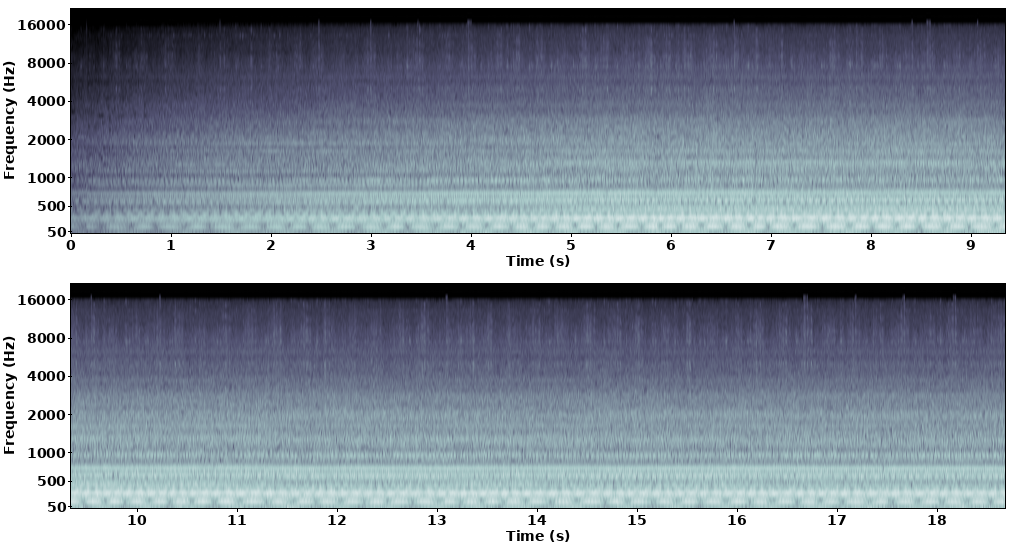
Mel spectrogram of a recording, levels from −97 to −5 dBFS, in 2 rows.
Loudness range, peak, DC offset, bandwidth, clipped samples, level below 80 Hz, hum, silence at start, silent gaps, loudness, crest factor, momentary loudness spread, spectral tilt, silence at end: 5 LU; -6 dBFS; under 0.1%; 15 kHz; under 0.1%; -34 dBFS; none; 0 s; none; -20 LUFS; 12 dB; 9 LU; -7 dB/octave; 0 s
